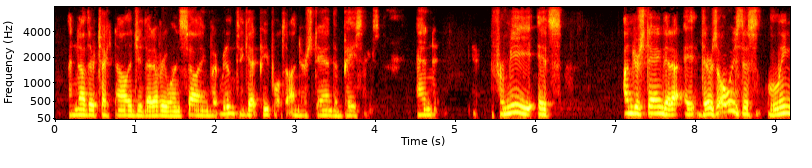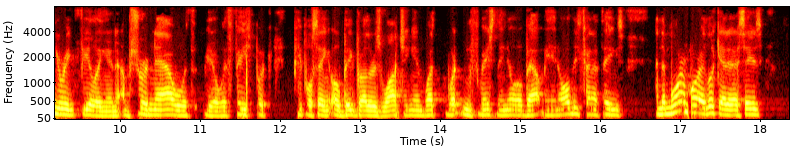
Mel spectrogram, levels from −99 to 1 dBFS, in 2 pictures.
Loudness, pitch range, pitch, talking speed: -19 LUFS, 130-155 Hz, 140 Hz, 225 wpm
